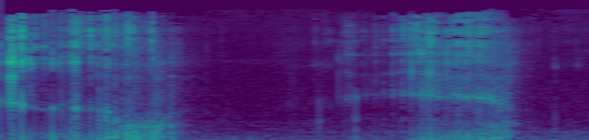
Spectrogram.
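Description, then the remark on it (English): Two loud bursts of crisp crunching as food is bitten and chewed, each lasting under a second, separated by a quieter pause, with no talking. “Patterns of crunchiness to satisfy your bird mouth.”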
